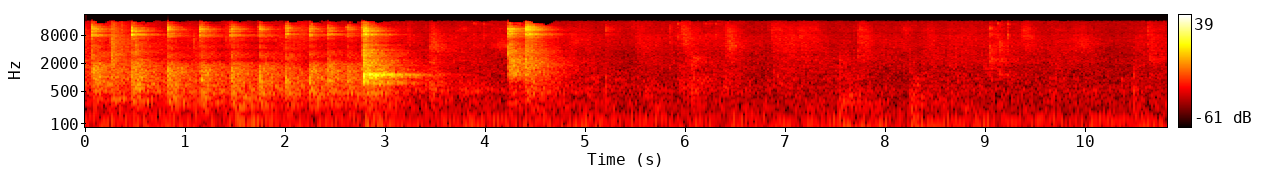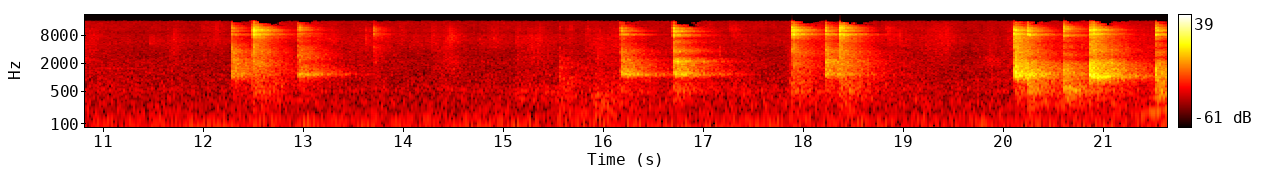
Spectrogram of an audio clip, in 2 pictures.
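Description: A ping pong ball clicks quickly back and forth between paddles and a table.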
